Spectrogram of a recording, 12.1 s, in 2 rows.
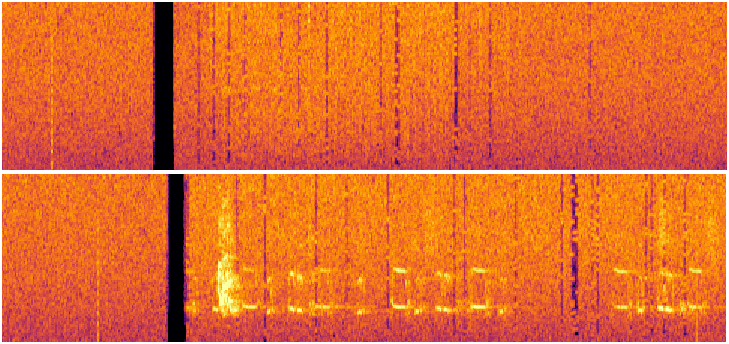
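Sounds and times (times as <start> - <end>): soft hiss: 0.0 - 12.0
faint bird song: 7.6 - 12.0.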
